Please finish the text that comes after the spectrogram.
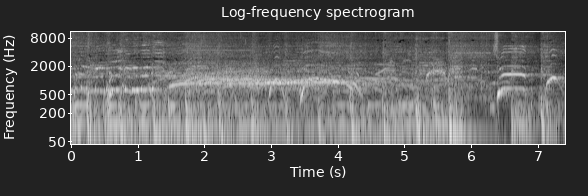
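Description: Festival crowd at an outdoor fiesta screaming, whooping and shouting in sustained loud waves over amplified music, with a few sharper yells near the end.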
